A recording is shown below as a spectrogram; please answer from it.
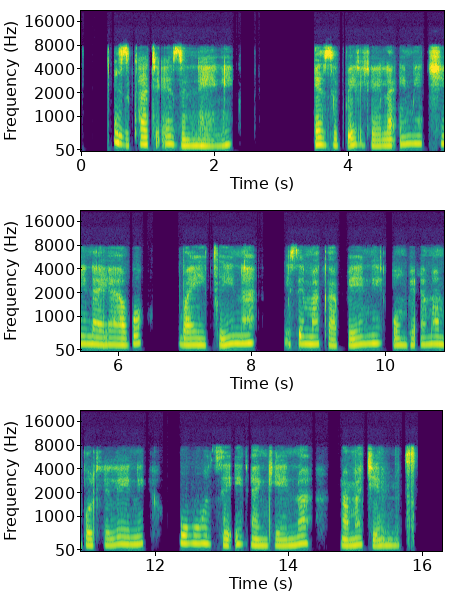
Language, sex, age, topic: North Ndebele, male, 50+, health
